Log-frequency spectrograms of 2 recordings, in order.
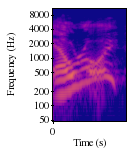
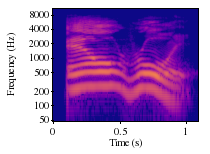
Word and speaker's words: El Roi: you're GNA be like did he just say Elroy yes I did but that's literally how the name is pronounced lroy but what it means is the god who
